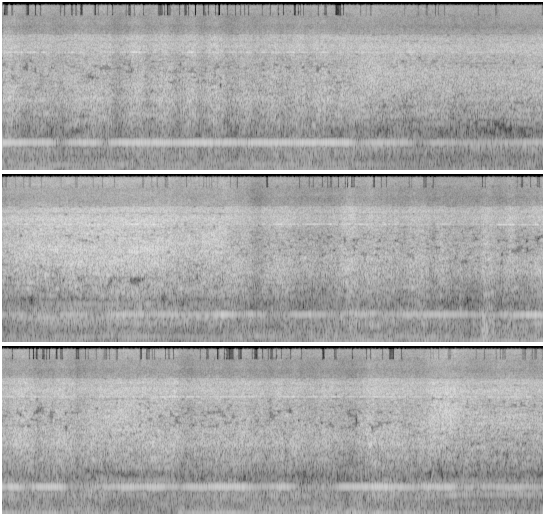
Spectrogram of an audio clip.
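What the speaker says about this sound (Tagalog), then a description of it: "Vacuum muna ako" A vacuum cleaner runs continuously and loudly for the whole stretch, a steady roaring whoosh with a thin whine on top.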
